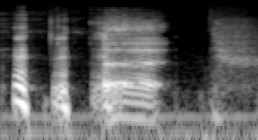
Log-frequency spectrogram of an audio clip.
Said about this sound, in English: Oh, God. Hey, cut that out. No burping.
